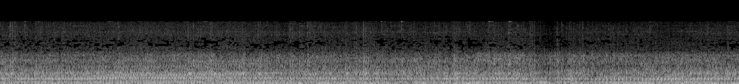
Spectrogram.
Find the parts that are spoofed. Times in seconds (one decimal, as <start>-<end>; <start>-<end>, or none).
none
